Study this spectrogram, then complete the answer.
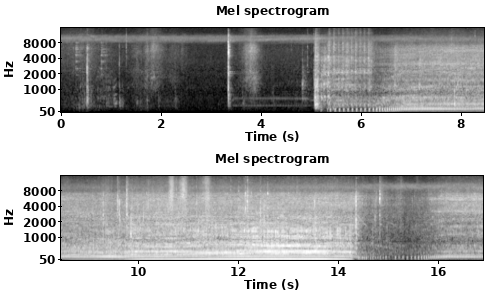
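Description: In the village of Mendala in Brebes, a motorcycle engine bursts into life after a quiet stretch, then runs loud and close with a steady rumble for several seconds before fading away.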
